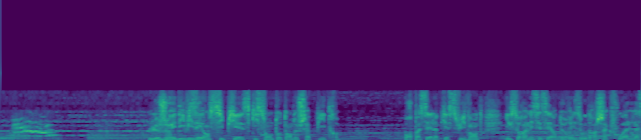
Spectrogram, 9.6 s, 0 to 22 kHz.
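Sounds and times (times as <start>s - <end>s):
cat yowling in puzzle video game footage: 0.1s - 1.8s, 8.5s - 9.6s
speech: 2.2s - 5.2s, 6.1s - 9.6s.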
